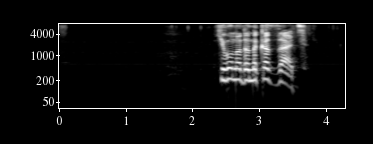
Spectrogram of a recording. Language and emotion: Russian, angry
